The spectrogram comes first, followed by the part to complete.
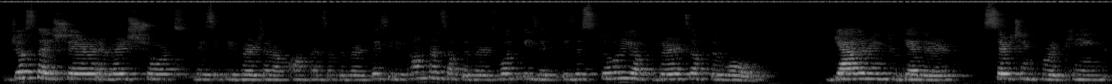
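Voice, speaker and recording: A woman's voice: a little high, mellow. Thoughtful woman in an echoey room. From Iran. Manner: thoughtful, hesitant, many fillers and restarts. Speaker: interview guest, complexity scientist. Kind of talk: reflective conversational interview. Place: campus room. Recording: roomy echo, mic at a distance.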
